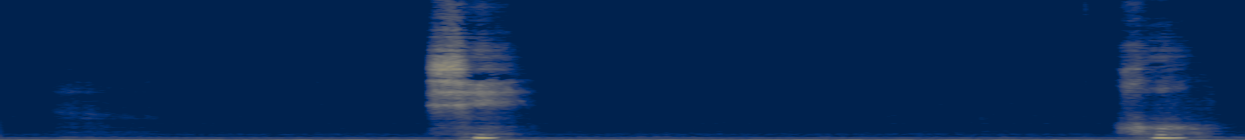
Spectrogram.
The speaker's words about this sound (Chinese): 吸气，呼气。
